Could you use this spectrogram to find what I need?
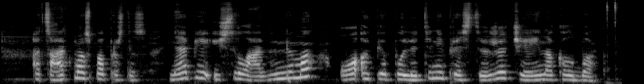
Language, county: Lithuanian, Alytus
